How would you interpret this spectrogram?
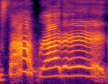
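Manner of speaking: high-pitched yelled plea, held back in volume; mock scream. Everyone in the car yelling at her to stop, mock high yell. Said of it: "everyone is screaming".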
